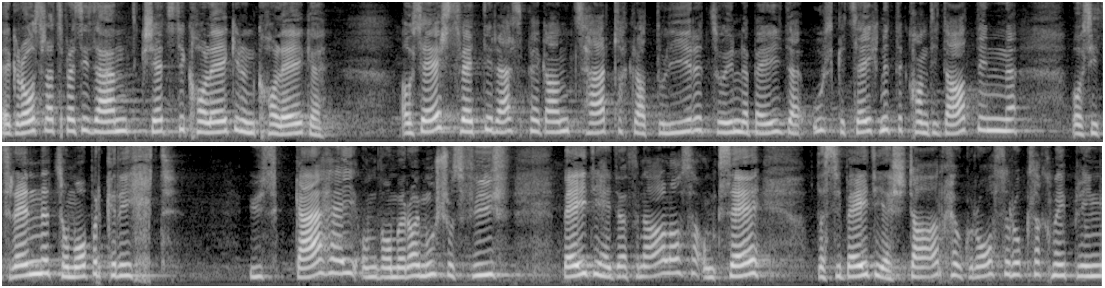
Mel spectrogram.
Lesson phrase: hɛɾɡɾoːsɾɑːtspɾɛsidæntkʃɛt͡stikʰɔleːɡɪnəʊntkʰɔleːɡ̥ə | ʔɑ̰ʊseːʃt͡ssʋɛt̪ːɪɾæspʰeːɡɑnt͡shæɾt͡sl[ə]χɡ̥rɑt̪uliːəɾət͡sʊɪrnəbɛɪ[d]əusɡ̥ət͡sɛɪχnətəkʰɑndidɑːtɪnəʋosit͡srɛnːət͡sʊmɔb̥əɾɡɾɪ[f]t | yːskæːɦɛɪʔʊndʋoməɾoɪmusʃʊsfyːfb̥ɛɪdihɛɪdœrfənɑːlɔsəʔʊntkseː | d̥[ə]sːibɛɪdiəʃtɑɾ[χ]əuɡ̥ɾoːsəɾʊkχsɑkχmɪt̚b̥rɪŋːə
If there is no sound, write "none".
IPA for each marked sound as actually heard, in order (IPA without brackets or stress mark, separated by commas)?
ə, d, χ, ɑ, χ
